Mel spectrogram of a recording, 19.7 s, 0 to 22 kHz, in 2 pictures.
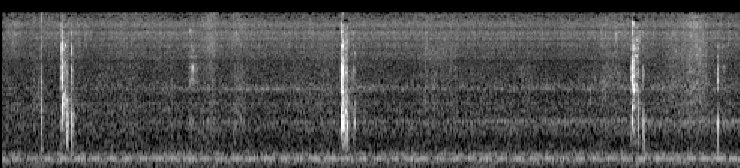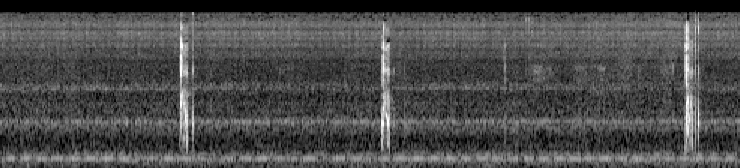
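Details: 3-day-old baby girl hiccupping: soft, sharp hiccup clicks at fairly regular intervals, about six in twenty seconds, over quiet room noise.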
